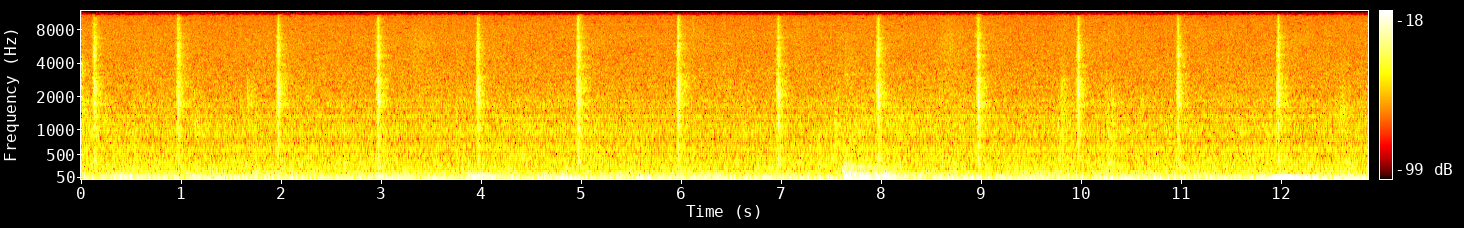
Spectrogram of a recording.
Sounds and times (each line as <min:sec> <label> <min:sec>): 0:00.0 Mechanical chess clock ticking 0:02.2
0:02.8 Mechanical chess clock ticking 0:03.2
0:03.9 Mechanical chess clock ticking 0:04.2
0:04.9 Mechanical chess clock ticking 0:05.2
0:05.9 Mechanical chess clock ticking 0:06.2
0:06.9 Mechanical chess clock ticking 0:07.2
0:08.9 Mechanical chess clock ticking 0:09.2
0:09.8 Mechanical chess clock ticking 0:10.2
0:10.8 Mechanical chess clock ticking 0:11.2
0:11.9 Mechanical chess clock ticking 0:12.2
